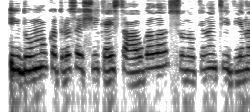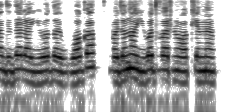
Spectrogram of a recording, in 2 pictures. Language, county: Lithuanian, Marijampolė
